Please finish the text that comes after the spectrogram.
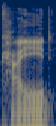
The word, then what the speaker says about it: Kaid: And now we have Kaid. Yes, that is how his name is pronounced.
